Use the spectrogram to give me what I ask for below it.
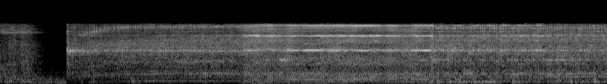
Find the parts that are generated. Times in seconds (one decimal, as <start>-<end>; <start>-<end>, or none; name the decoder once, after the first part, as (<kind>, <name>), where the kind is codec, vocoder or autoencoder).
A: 2.4-4.3 (autoencoder, DAC-VAE)

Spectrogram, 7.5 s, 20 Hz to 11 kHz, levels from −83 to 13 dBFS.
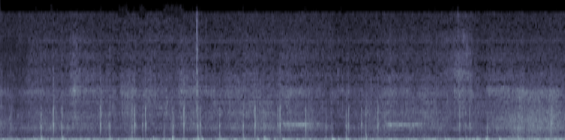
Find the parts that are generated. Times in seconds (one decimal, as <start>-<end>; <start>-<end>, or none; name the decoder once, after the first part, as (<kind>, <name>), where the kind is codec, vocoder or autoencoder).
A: none

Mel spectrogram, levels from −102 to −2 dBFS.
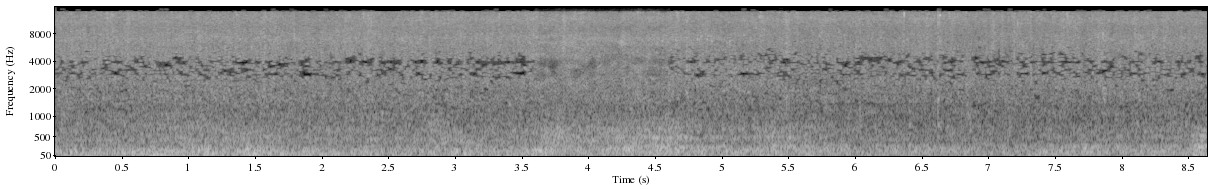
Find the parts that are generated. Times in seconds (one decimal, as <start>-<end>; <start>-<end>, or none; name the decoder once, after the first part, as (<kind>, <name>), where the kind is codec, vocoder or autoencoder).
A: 3.6-4.6 (autoencoder, DAC-VAE)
